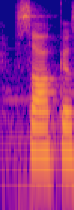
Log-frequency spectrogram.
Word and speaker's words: Sokka: I do like how they're still keeping some of the same elements, like how in the last episode, Sokka said that his name rhymes with Akka, paying homage to the Tales of Ba Sing Se episode of him.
